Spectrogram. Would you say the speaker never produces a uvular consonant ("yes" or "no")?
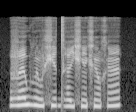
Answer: yes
